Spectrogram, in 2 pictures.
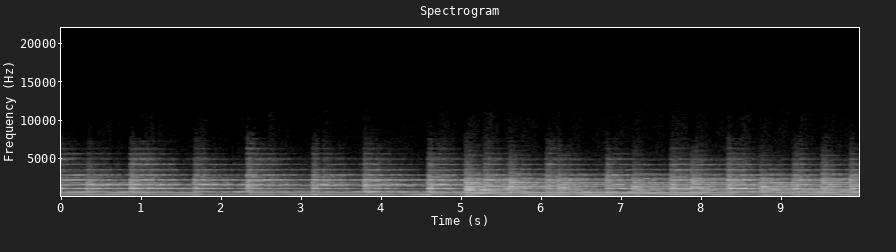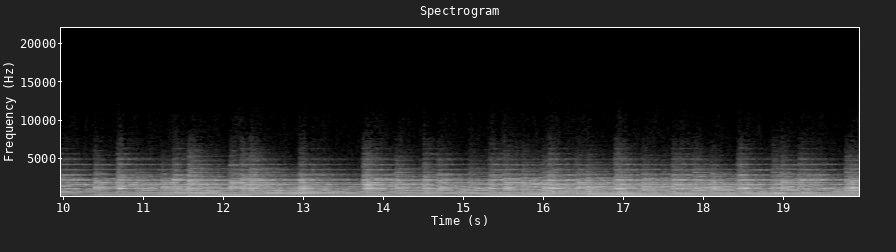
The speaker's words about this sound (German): Es ist 12 Uhr. Sie hören die Glocken der Pfarrkirche Oberzeiring in der Steiermark.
